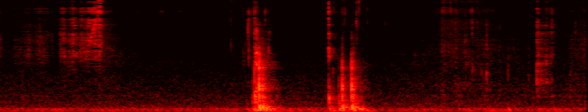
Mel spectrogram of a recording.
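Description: Knife and fork cutting through a soft cheese omelette on a plate: faint squishing and scraping, with two louder scrapes of the cutlery against the plate a little past halfway.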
